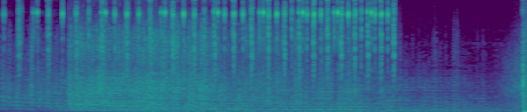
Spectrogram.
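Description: Steady drone of a WWII bomber's piston engines, a low rumble that swells about a second in, with a fast even ticking over it that stops about a second before the end.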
